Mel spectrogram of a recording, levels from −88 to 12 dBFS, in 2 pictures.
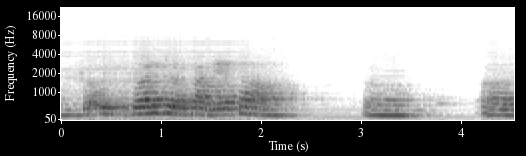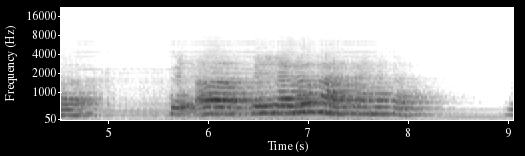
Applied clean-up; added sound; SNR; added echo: neural separator model SepFormer DNS4.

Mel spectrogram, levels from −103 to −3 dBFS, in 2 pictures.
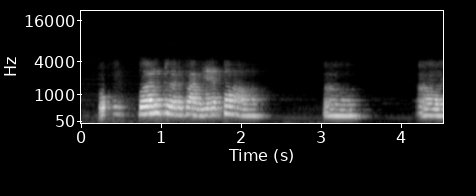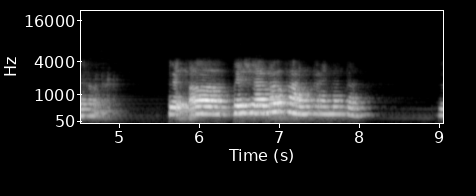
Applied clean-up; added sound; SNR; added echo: neural mask model DeepFilterNet 3.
